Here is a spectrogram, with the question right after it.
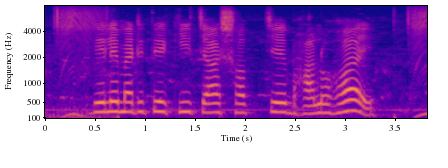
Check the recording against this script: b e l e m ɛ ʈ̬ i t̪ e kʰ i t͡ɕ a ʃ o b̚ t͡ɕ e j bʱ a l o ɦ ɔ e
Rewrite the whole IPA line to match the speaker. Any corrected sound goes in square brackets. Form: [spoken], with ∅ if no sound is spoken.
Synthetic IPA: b e l e m ɛ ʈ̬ i t̪ e [k] i t͡ɕ a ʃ [ɔ] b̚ t͡ɕ e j bʱ a l o ɦ ɔ e

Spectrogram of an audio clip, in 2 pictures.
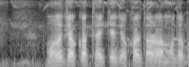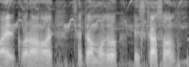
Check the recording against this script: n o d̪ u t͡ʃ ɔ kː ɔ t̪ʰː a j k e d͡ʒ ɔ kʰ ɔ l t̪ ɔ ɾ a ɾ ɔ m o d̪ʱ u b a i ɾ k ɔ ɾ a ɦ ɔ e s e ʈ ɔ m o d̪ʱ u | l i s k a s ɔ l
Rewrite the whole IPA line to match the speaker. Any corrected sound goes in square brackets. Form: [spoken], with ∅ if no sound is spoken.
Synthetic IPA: [m] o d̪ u t͡ʃ ɔ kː ɔ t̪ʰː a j k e d͡ʒ ɔ kʰ ɔ l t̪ ɔ ɾ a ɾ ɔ m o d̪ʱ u b a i ɾ k ɔ ɾ a ɦ ɔ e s e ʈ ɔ m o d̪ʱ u | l i s k a s ɔ l

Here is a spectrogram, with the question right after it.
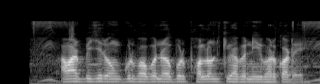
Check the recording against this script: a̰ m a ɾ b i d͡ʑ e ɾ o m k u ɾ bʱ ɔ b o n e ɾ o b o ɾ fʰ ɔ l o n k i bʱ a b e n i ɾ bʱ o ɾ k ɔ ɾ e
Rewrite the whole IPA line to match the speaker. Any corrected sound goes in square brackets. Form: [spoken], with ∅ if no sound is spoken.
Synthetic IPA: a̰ m a ɾ b i d͡ʑ e ɾ o [ŋ] k u ɾ bʱ ɔ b o n e ɾ o [p] o ɾ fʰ ɔ l o n k i bʱ a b e n i ɾ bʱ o ɾ k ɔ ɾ e

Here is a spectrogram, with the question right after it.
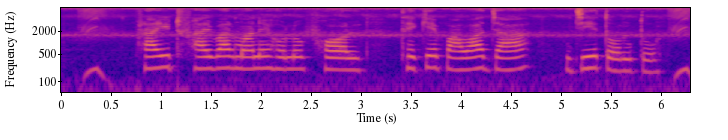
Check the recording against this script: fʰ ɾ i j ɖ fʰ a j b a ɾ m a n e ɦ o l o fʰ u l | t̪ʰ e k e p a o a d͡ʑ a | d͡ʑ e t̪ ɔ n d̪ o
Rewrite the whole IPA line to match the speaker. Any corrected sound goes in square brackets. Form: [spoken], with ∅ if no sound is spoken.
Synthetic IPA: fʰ ɾ [a] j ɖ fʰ a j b a ɾ m a n e ɦ o l o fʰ [ɔ] l | t̪ʰ e k e p a o a d͡ʑ a | d͡ʑ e t̪ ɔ n [t̪] o

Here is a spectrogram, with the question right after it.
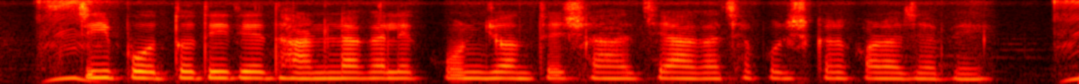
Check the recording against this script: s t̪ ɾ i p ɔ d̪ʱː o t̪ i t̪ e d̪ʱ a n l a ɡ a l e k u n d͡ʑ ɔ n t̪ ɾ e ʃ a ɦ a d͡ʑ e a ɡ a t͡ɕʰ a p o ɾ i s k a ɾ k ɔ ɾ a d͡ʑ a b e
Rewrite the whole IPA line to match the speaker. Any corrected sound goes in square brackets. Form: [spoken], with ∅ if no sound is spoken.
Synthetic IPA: s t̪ ɾ i p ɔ d̪ʱː o t̪ i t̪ e d̪ʱ a n l a ɡ a l e k [o] n d͡ʑ ɔ n t̪ ɾ e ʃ a ɦ a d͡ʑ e a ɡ a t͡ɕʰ a p o ɾ i [ʃ] k a ɾ k ɔ ɾ a d͡ʑ a b e

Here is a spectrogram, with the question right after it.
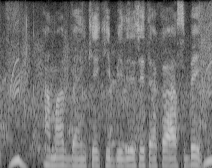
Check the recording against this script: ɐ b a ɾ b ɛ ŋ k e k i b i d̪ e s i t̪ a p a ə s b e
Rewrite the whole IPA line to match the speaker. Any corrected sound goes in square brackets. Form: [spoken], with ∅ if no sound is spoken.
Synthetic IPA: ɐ [m] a ɾ b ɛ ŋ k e k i b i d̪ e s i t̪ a [k] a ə s b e

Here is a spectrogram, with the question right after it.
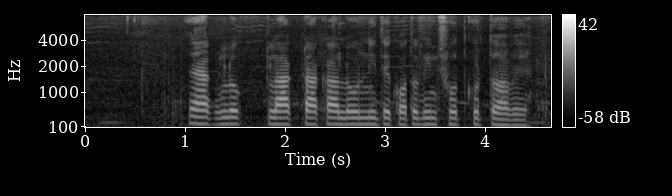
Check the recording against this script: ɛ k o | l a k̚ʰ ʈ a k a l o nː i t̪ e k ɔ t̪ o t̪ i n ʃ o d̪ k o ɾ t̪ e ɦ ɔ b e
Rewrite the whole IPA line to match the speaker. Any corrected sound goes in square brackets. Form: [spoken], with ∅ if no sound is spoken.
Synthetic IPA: ɛ k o | l a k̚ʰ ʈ a k a l o nː i t̪ e k ɔ t̪ o [d̪] i n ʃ o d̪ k o ɾ t̪ e ɦ ɔ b e

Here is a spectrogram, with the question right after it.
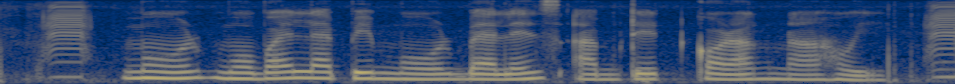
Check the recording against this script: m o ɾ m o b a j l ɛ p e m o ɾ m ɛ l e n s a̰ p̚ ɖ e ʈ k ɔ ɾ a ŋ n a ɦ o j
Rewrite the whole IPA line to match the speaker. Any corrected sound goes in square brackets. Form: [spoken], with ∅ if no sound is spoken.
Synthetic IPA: m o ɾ m o b a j l ɛ p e m o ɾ [b] ɛ l e n s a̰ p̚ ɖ e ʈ k ɔ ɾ a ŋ n a ɦ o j

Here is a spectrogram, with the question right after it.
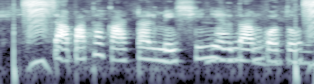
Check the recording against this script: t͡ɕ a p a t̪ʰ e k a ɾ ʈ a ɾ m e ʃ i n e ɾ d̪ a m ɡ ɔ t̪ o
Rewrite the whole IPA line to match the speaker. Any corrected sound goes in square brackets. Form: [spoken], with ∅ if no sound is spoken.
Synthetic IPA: t͡ɕ a p a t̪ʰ [a] k a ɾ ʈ a ɾ m e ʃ i n e ɾ d̪ a m ɡ ɔ t̪ o

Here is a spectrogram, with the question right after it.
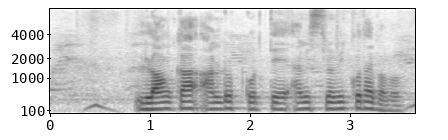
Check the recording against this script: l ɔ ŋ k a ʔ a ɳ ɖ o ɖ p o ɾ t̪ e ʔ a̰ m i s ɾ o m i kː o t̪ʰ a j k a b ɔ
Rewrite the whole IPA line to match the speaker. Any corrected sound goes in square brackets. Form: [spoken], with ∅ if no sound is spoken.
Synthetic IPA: l ɔ ŋ k a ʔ a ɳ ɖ o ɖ [k] o ɾ t̪ e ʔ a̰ m i s ɾ o m i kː o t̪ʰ a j [p] a b [o]

